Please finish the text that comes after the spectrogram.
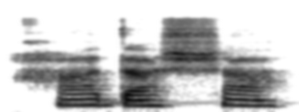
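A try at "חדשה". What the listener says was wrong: Yep, that's new.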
